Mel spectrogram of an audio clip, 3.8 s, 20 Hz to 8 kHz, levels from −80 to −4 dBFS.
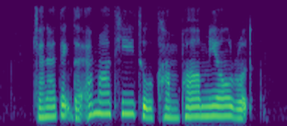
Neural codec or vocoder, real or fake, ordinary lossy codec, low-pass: none; real; Opus, 32 kbps; 7.2 kHz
